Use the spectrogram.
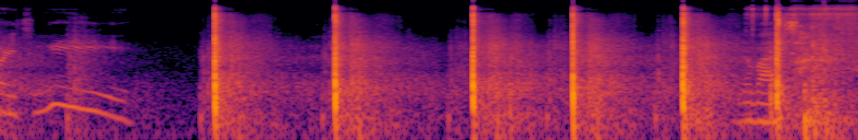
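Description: Fireworks bursting on New Year's Eve in the Netherlands, five or six loud separate bangs spaced about a second apart, each with a ringing decay, after a short stretch of voices talking.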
